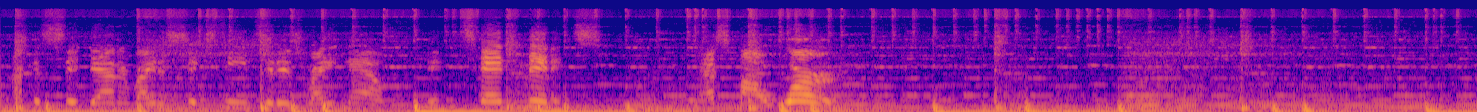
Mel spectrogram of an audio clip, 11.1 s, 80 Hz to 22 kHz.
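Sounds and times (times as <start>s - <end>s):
rapping: 0.0s - 4.6s, 5.2s - 6.4s
hip hop beat with deep bass: 0.0s - 11.0s.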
